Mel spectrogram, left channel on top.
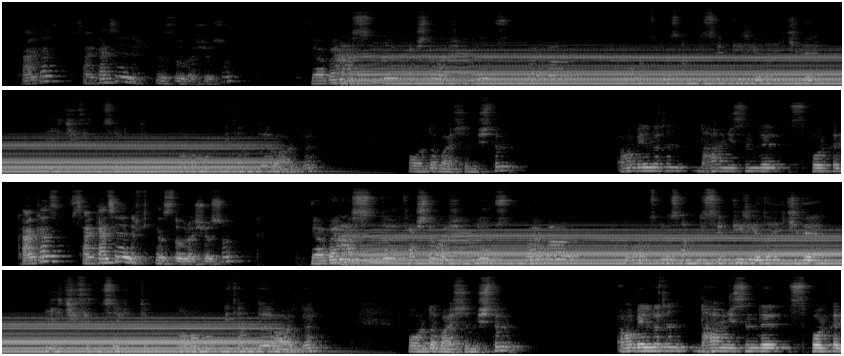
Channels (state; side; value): quieter; left; 5.6 dB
